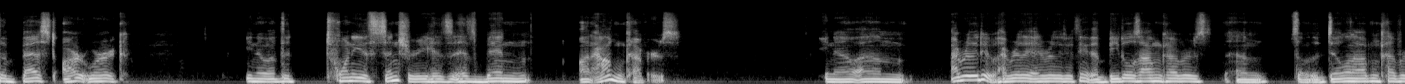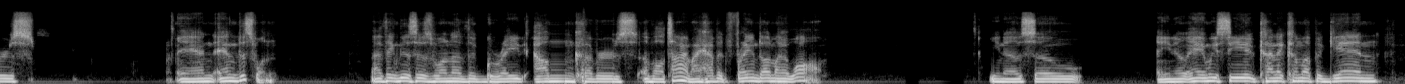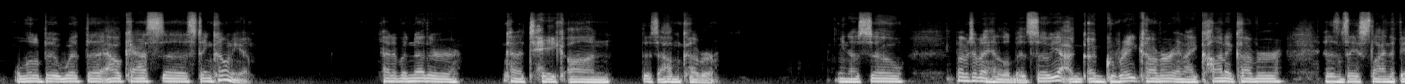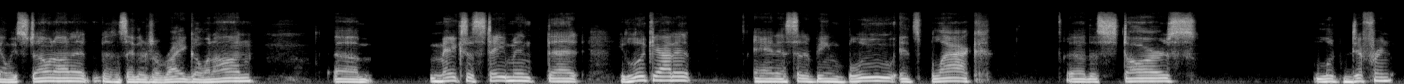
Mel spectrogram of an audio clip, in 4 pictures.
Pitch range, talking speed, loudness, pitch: 120-140 Hz, 160 wpm, -14 LUFS, 130 Hz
